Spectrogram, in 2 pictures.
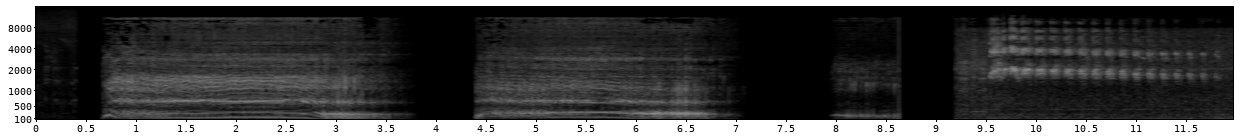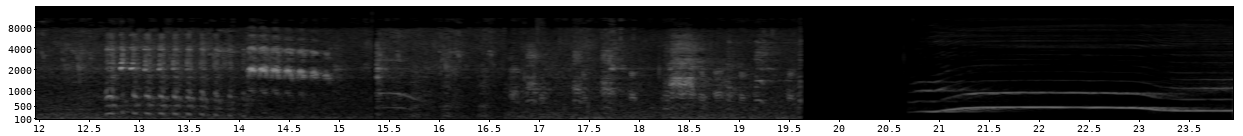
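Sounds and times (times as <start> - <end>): birds chattering calls: 9.2 - 19.6.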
